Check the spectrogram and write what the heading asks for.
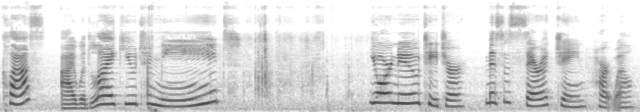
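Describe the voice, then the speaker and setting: A woman voicing a gushing, bustling female school principal in a children's storybook, effusive and brisk. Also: sits high, big pitch swings, fairly bright tone, voice pushed up, heavily acted. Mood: commanding, announcing. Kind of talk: children's storybook read-aloud.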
